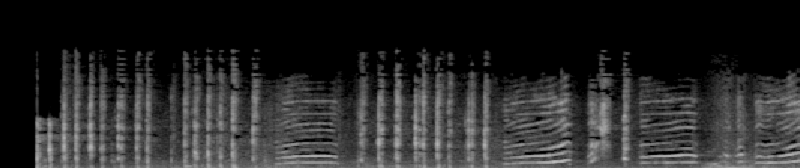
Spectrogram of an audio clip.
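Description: A monkey gives bursts of sharp clicking chatter broken by rising, squealing cries.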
